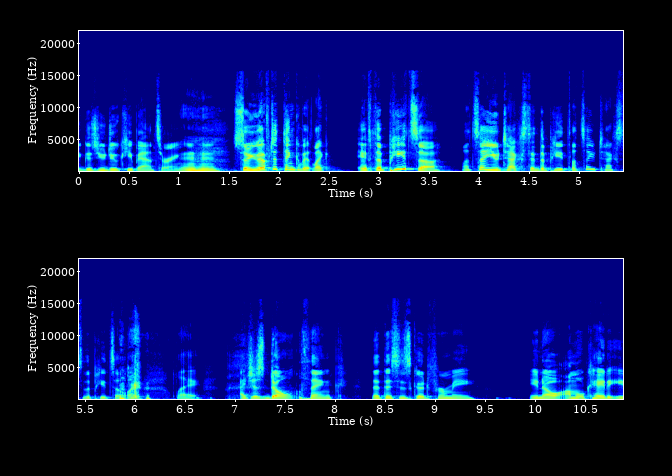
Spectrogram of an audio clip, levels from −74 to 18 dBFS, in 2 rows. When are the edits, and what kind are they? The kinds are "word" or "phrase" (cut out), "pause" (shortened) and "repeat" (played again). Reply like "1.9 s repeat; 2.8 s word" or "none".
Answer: 8.2 s pause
